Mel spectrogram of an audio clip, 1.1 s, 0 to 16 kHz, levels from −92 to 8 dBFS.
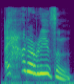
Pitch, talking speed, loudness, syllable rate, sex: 320 Hz, 215 wpm, -13 LUFS, 5.4 syllables/s, female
